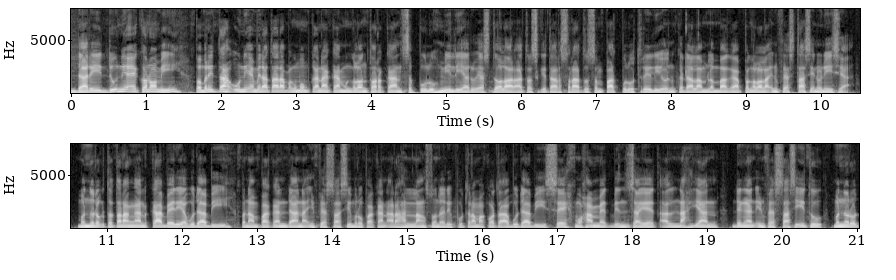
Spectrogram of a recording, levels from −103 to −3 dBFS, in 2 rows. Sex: male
